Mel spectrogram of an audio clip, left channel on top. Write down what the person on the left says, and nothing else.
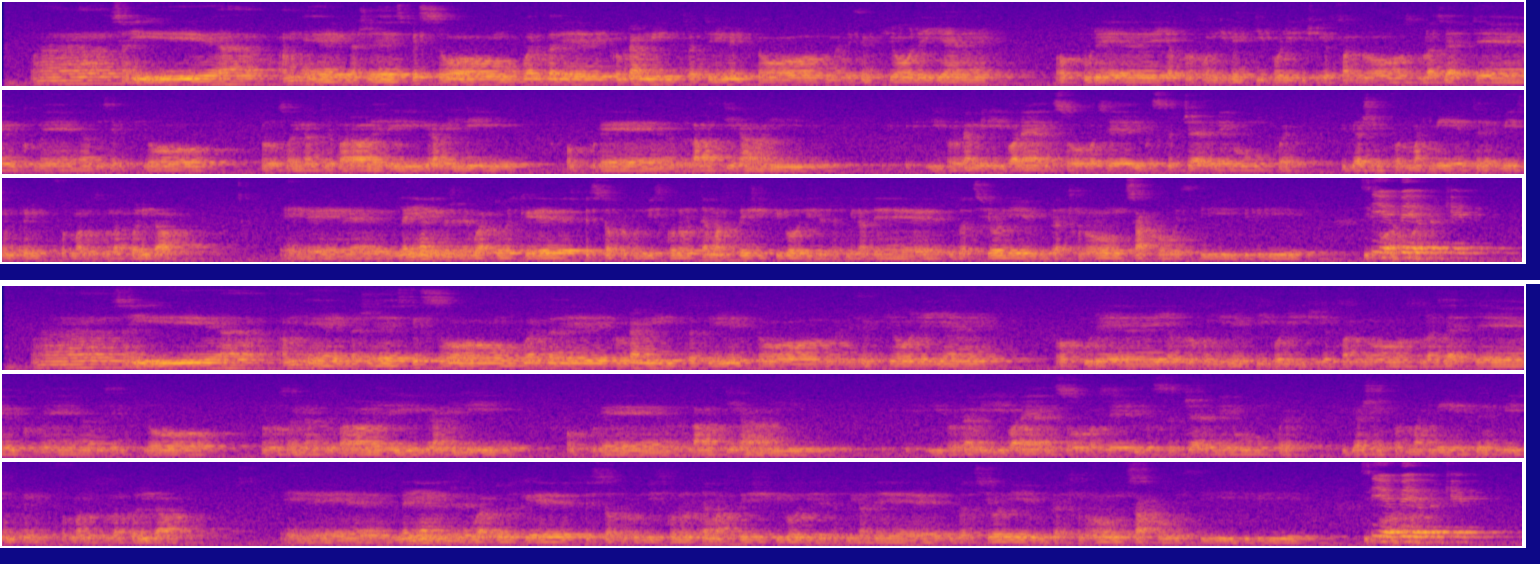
Ma sai, eh, a me piace spesso guardare dei programmi di intrattenimento come ad esempio Le Iene oppure gli approfondimenti politici che fanno sulla 7, come ad esempio, non lo so, in altre parole, dei Gramellini oppure la mattina i, i programmi di Parenzo, cose di questo genere comunque. Mi piace informarmi e tenermi sempre informato sull'attualità. E le Iene invece le guardo perché spesso approfondiscono il tema specifico di determinate situazioni e mi piacciono un sacco questi tipi di,
di format.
